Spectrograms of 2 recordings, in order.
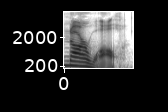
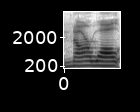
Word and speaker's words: narwhal: The narwhal. – Oh, yeah. The unicorn of the ocean. – The unicorn of the sea. The narwhal or the narwhal. It's another alternative spelling and pronunciation.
